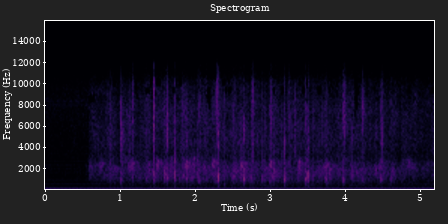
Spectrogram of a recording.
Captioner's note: audience applauds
